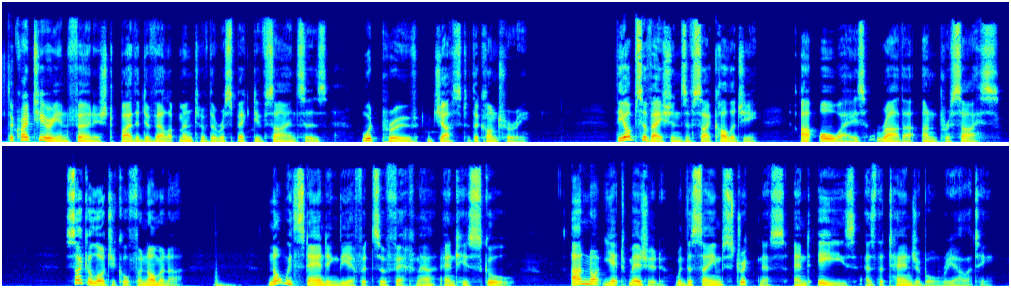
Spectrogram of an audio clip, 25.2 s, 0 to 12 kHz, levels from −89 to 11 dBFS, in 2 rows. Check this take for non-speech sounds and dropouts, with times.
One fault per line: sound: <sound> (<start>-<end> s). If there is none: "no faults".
sound: thud (15.2-15.6 s)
